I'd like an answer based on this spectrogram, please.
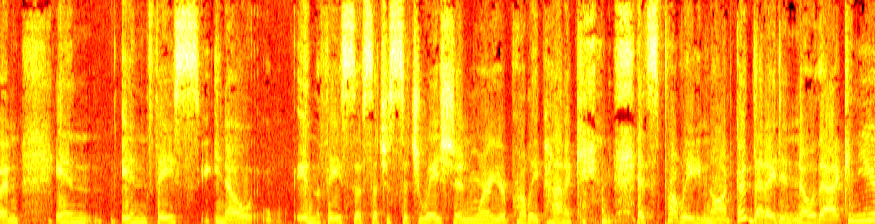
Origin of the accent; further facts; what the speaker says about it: British Columbia, Canada; I come from North Vancouver Island, big bear country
